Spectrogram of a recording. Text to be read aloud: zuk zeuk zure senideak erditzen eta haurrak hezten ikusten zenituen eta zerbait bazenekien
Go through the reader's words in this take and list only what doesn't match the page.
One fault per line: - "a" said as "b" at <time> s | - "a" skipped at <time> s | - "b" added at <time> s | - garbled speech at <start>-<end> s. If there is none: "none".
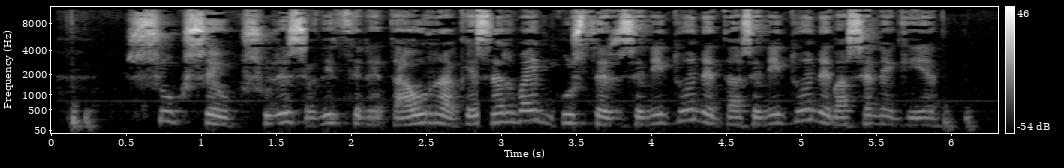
- "senideak" skipped at 1.6 s
- "hezten" said as "zerbait" at 2.9 s
- "zerbait" said as "zenituen" at 4.7 s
